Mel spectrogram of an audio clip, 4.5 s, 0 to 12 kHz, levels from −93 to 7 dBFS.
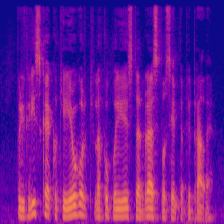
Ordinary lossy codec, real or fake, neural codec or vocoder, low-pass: MP3, 64 kbps; fake; codec, 24 kHz, 1 kbps, SNAC; 10.8 kHz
